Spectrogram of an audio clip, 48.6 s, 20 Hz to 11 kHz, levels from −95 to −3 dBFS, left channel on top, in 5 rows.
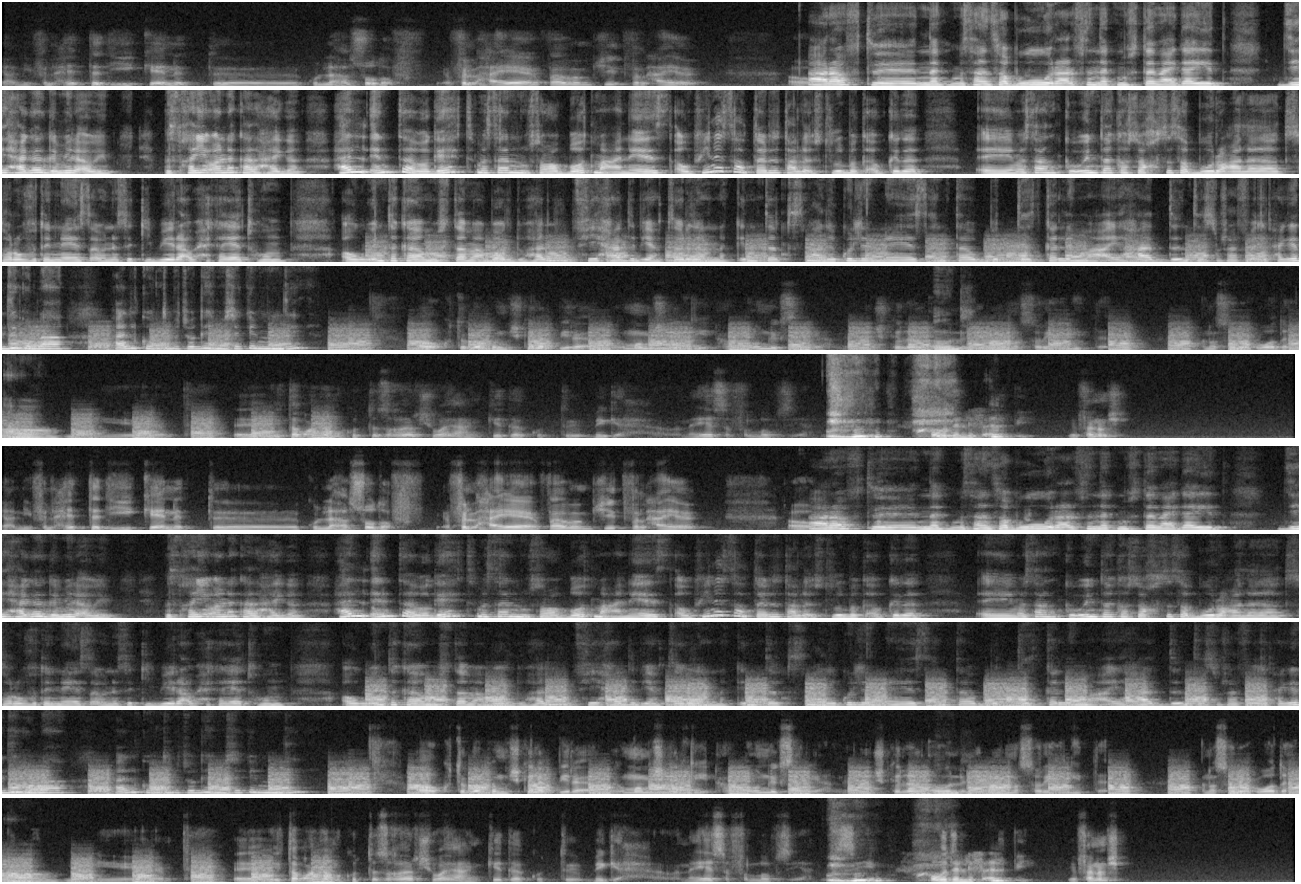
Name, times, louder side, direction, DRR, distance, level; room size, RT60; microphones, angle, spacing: voice 1, 0.0-6.1 6.5-6.6 12.5-12.6 31.9-37.5 38.2-42.8 43.1-45.5 45.9-46.6 46.9-47.3, right 3 dB, 80° right, 0.8 m, -30 dB
voice 2, 6.0-10.6 10.9-16.6 17.0-31.5 36.2-36.4 38.9-39.4 45.1-45.9, left 3 dB, 55° left, 0.7 m, -21 dB
sound 1, 22.2-22.4 22.6-22.8 23.1-23.3 23.5-23.7 24.0-24.2 24.4-24.8 25.0-25.2 25.5-25.7 25.9-26.1 26.4-26.6 26.8-27.2 27.4-27.6 27.9-28.1 28.3-28.5 28.8-29.0 29.2-29.6 29.8-30.0 30.3-30.5 30.7-30.9 31.2-31.4 31.6-32.0 32.2-32.4 32.7-32.9 33.1-33.3 33.6-33.8 34.0-34.4 34.6-34.8 35.1-35.3 35.5-35.7 36.0-36.2 36.4-36.8 37.0-37.2 37.5-37.7 37.9-38.1 38.4-38.6 38.8-39.2 39.4-39.6 39.9-40.1 40.3-40.5 40.8-41.0 41.2-41.4, right 3 dB, 25° right, 0.7 m, -24 dB
7.4 x 5.6 x 3.2 m
head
